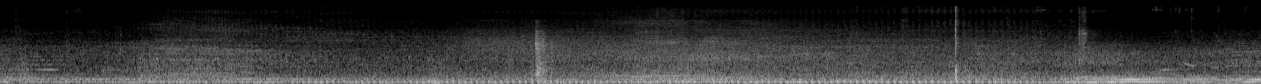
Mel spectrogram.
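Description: A motor vehicle engine running close by, a steady low rumble that grows louder near the end, with a few sharp clicks along the way.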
